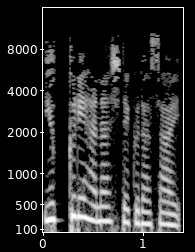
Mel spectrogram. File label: slowly, japanese; ゆっくり話してください; yukkuri hanashite kudasai; Please speak more slowly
